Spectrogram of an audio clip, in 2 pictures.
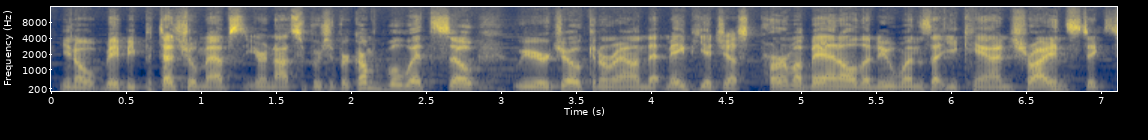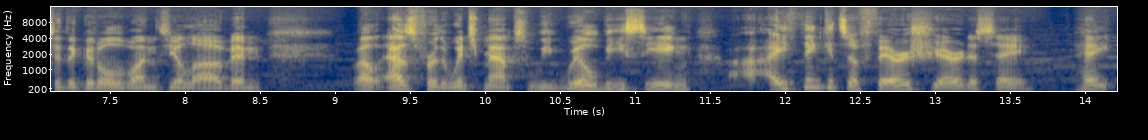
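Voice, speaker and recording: A man's voice: a little high, fairly even intonation, brisk, a bit bright, soft background music. A man hosting an esports broadcast in casual, rambling live desk chat, jokey, self-deprecating and enthusiastic. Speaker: esports broadcast host and caster.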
